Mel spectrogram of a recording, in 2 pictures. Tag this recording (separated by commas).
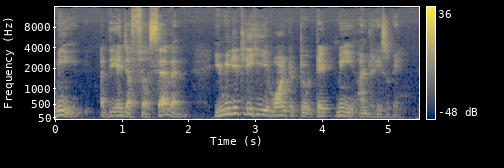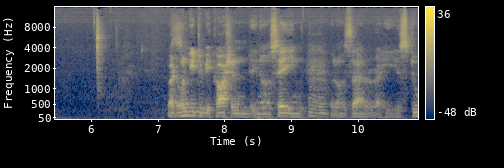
inside a small room, Speech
